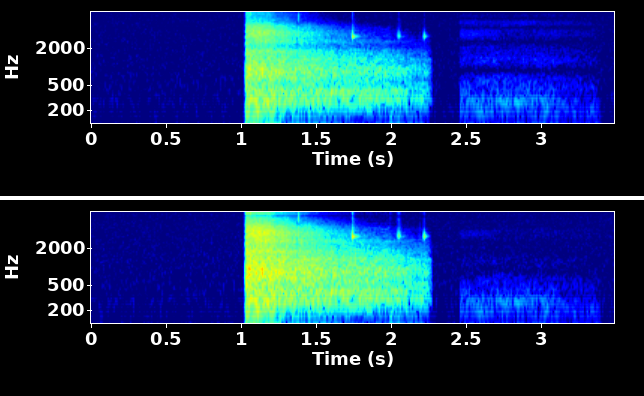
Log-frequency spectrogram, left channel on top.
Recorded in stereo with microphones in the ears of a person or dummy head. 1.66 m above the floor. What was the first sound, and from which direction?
A gunshot, 25° right (ahead or behind).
